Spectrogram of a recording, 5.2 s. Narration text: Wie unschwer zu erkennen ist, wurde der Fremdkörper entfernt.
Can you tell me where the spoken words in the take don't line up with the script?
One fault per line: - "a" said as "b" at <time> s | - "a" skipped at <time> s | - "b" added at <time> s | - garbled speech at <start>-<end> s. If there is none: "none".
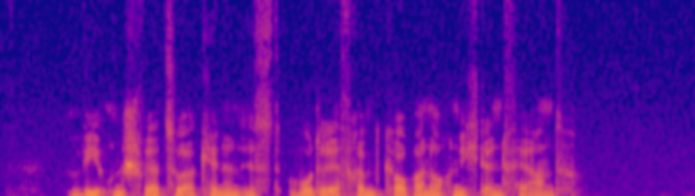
- "noch nicht" added at 3.2 s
